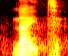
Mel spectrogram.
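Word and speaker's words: knight: 좀 더 마른 것 kn 이렇게 나오면 k 는 다 묵음 이에요 그러니까 이렇게 되면 뭐라고 이것이 겠어요 나이츠 4 이나 에서 밤에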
